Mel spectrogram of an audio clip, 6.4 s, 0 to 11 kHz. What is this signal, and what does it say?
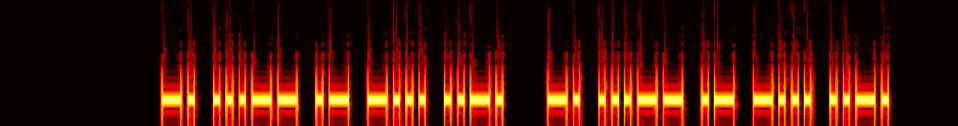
Morse code, heard as a keyed tone, about 28 wpm, 700 Hz. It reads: N3ABF N3ABF
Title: USA Call Signs Repeated 2x 28wpm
